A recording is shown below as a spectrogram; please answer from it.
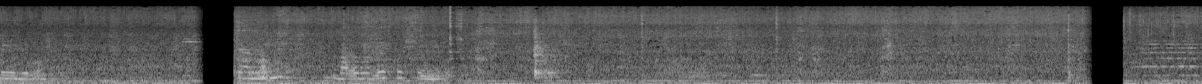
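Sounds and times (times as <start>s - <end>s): spice paste sizzling in oil: 2.4s - 12.0s
spatula scraping pan: 3.4s - 5.8s, 6.6s - 10.8s.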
